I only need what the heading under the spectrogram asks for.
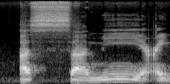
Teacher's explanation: dengan Al Syamsiah tidak lagi dibaca tetapi mim Ya Sukun kasrahmi dibaca panjang 2 harokat karena ada kasrah yang menghadapi Ya Sukun disebutnya Mad Thobi'i · ketika alif lam Al bertemu dengan Sin maka dibacanya harus di idghomkan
